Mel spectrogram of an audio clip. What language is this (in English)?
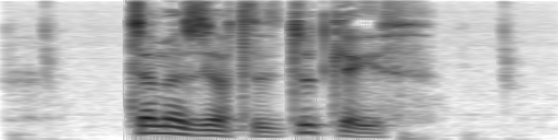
Kabyle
